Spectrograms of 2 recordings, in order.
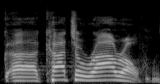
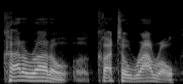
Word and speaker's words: Quartararo: Congratulations to Fabio Quartararo. Is that how you say it? Quartararo.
